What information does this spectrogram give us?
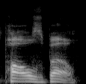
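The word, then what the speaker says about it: Poulsbo: learned something new yes I don't know why it's Paul but it's Paul's bow it should be Paul's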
